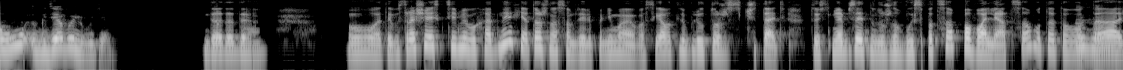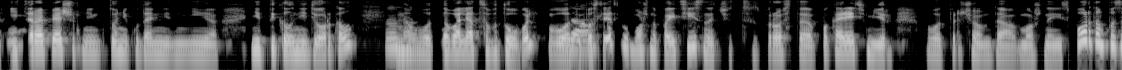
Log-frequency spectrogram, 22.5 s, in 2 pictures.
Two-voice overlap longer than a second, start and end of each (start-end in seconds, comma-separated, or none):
none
